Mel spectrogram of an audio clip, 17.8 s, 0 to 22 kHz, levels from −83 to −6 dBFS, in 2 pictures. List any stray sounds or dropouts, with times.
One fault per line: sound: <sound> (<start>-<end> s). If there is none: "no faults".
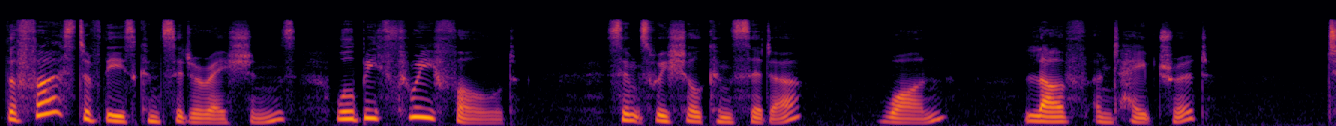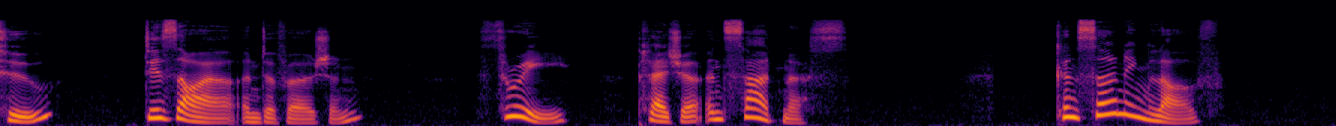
no faults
